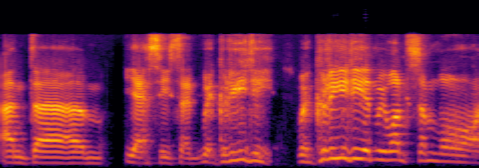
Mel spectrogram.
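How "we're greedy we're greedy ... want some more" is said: put-on, pitched-up Welsh brogue. Recalling the assistant's post-match radio interview: imitating Chris Evans's Welsh accent. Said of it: "in his lovely Welsh brogue".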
